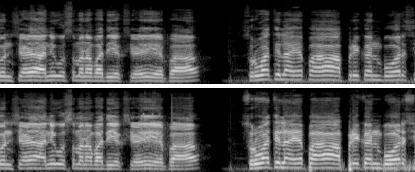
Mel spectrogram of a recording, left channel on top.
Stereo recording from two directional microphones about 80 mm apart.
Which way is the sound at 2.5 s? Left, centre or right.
Right.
